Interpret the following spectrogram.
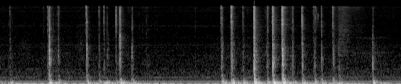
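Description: Typing on a computer keyboard: a few scattered keystrokes, then a quick run of keys about two seconds in, and one last click near the end.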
